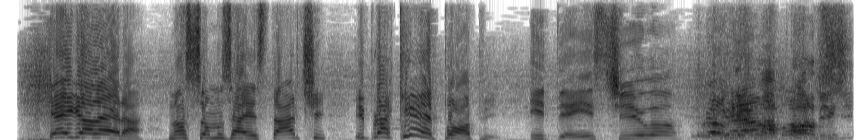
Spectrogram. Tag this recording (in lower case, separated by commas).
speech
